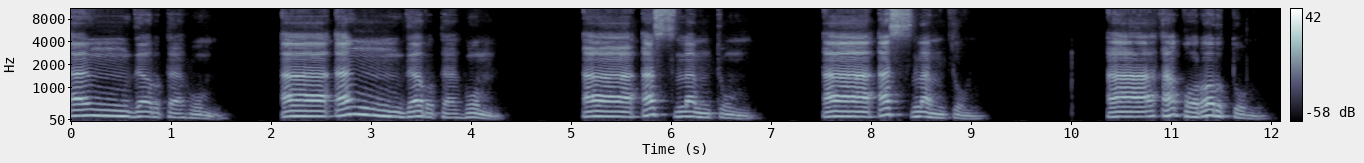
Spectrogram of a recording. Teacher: wajah yang kedua, hamzah yang kedua itu ditahqiq. Bacaannya ditahqiq sama kayak hafaz.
